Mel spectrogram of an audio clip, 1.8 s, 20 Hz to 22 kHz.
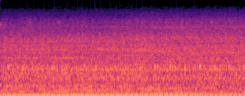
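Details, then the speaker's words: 2005 Pontiac Grand Prix 3800 Series III, 235,000 miles, after lower intake manifold gasket and water pump gasket replacement: steady, even low idle with smooth rumble and no knocks or stumbles, no leaks; alternator pulley squeak noted earlier. "but she's idling good sounds great everything is no leaks"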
